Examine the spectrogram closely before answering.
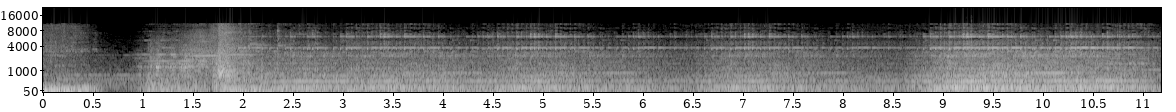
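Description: A metal lift rumbles and creaks as it rises.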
